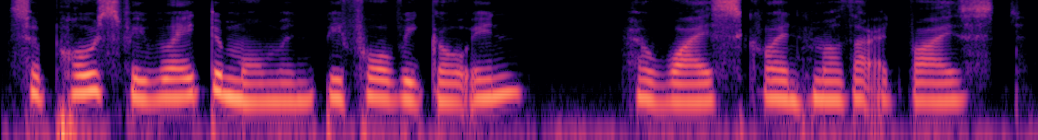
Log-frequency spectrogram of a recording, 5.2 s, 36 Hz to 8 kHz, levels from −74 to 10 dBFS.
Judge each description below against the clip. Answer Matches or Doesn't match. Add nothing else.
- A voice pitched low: Doesn't match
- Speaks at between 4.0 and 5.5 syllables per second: Matches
